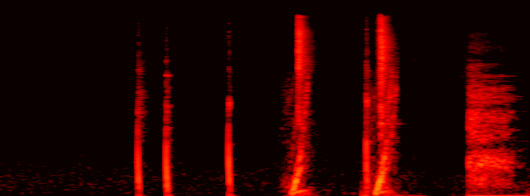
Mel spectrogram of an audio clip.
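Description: Short clicks sound as building blocks snap into place.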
